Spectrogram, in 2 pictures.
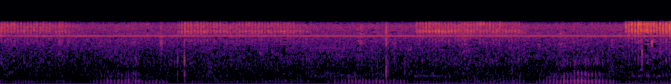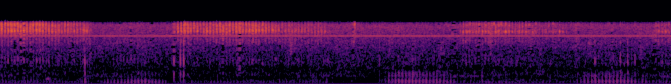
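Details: Soft, fluffy cat purring in a slow rhythm, low rumbling pulses about every two seconds matching each breath, with a constant high-pitched whine and occasional clicks behind.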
